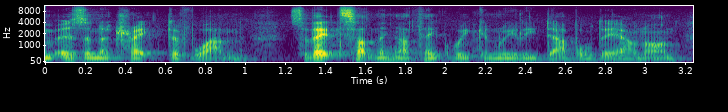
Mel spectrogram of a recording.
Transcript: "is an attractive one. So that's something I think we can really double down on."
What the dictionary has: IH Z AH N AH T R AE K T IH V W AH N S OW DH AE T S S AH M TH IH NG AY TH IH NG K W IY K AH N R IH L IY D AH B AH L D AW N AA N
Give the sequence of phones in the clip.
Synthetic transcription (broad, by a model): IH Z AH N AH T R AE K T IH V W AH N S OW DH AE T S S AH M TH IH NG AY TH IH NG K W IY K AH N R IH L IY D AH B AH L D AW N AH N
